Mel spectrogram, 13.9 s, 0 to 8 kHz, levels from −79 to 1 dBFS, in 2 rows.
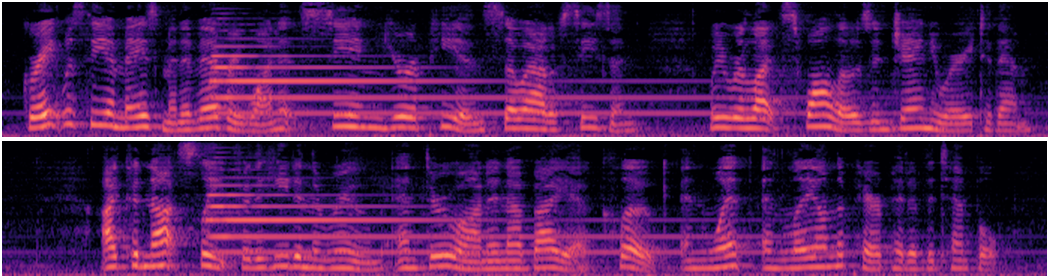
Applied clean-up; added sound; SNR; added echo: none; Percussion; 8 dB; reverberation time 1.1 s.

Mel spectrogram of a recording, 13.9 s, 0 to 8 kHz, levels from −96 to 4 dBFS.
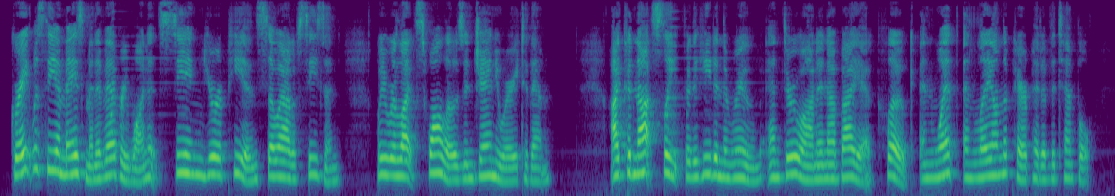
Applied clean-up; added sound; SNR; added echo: neural mask model DeepFilterNet 3.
